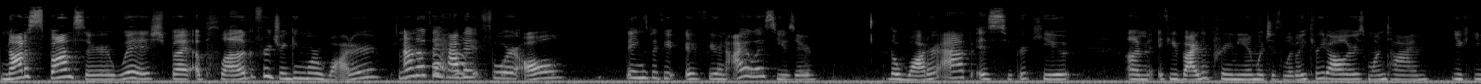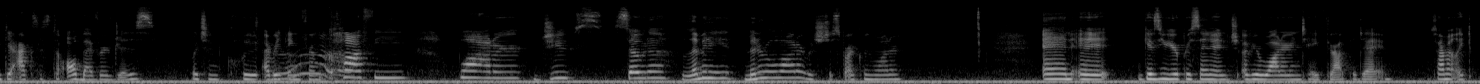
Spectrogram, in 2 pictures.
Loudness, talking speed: -30 LUFS, 175 wpm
